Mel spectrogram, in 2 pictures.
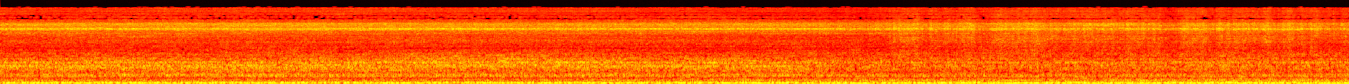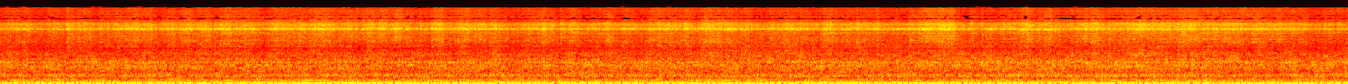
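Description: Bright electronic tones and crackles flicker over the drone.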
